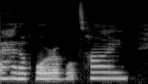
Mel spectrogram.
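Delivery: put-on crying, like a child. Retelling picking a girl up from school after a bus trip, imitating a crying child. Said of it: "She's like crying".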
